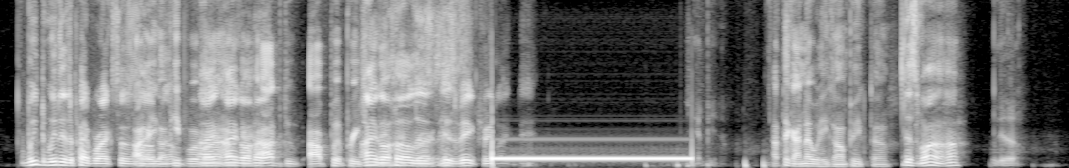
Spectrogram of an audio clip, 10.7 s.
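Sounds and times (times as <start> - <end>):
speech: 0.2 - 5.0, 7.7 - 10.3
telephone dial tone: 4.9 - 7.0.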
